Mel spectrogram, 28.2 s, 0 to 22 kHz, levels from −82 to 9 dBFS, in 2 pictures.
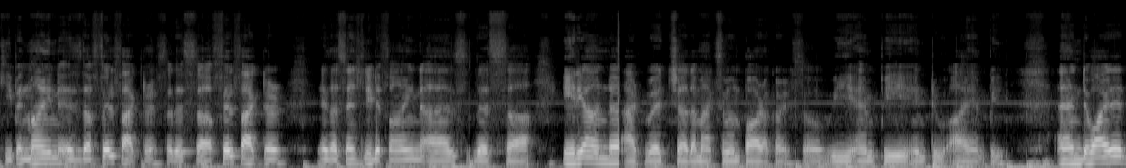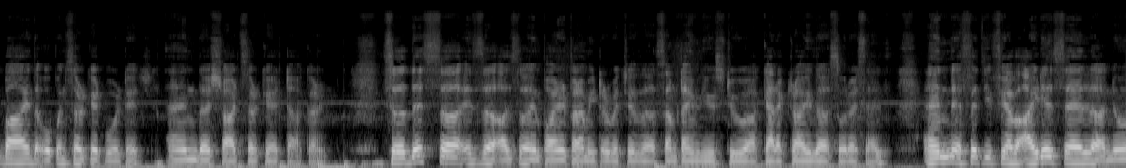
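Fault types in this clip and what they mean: Nothing stood out on listening; no fault of any kind could be heard anywhere in the clip.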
